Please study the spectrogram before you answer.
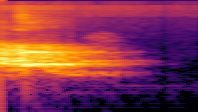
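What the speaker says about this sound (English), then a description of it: "there's always barking" A single loud, close dog bark rings out alone and fades within under a second.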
